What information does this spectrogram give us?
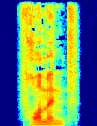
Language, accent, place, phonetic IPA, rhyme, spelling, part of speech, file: German, Germany, Berlin, [ˈfʁɔmənt], -ɔmənt, frommend, verb, De-frommend.ogg
- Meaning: present participle of frommen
